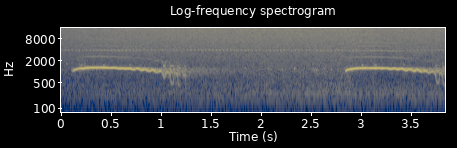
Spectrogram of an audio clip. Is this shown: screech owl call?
yes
